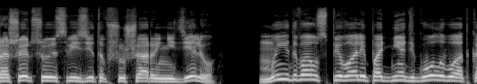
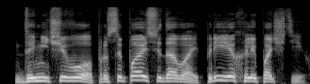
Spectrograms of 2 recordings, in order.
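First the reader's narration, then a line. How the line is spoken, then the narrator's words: Smirking grunt. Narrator (Russian): хмыкнул я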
